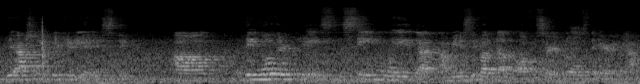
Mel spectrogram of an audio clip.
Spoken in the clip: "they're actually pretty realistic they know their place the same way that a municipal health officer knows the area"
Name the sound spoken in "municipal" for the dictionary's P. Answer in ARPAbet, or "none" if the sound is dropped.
B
